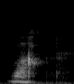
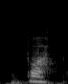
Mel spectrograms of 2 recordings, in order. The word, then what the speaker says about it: vatn: And the V is somewhere between the English V and W. Vatn, vatn, vatn.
